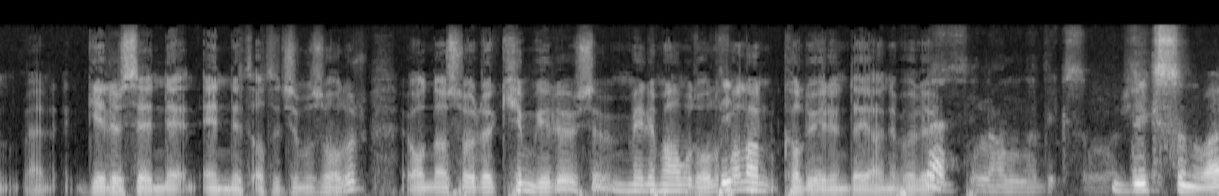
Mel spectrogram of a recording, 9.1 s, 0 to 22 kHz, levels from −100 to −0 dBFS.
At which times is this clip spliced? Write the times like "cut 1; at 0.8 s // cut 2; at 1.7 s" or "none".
none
